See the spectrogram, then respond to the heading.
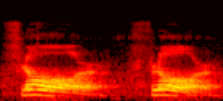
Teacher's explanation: la o se pronuncia como una o larga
